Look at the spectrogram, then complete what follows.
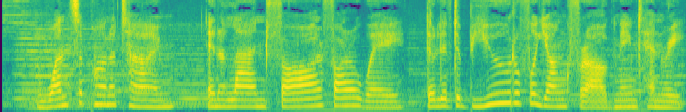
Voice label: story

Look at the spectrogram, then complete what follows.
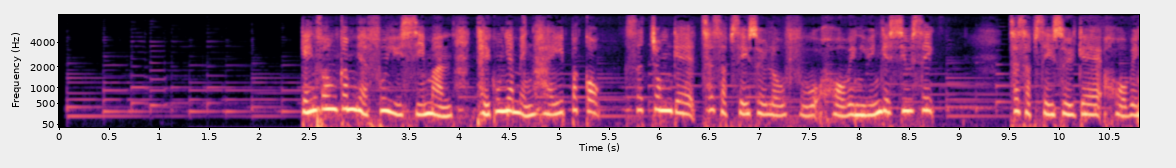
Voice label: Cantonese

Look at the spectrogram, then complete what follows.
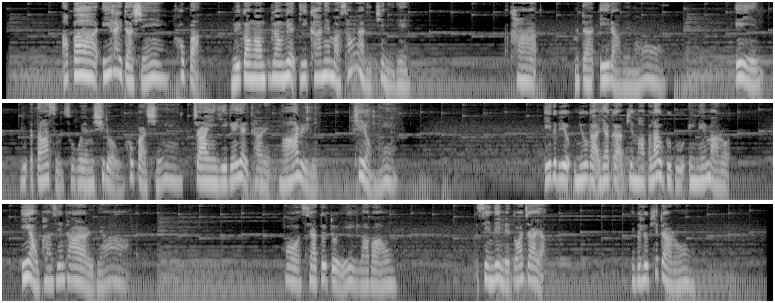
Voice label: story

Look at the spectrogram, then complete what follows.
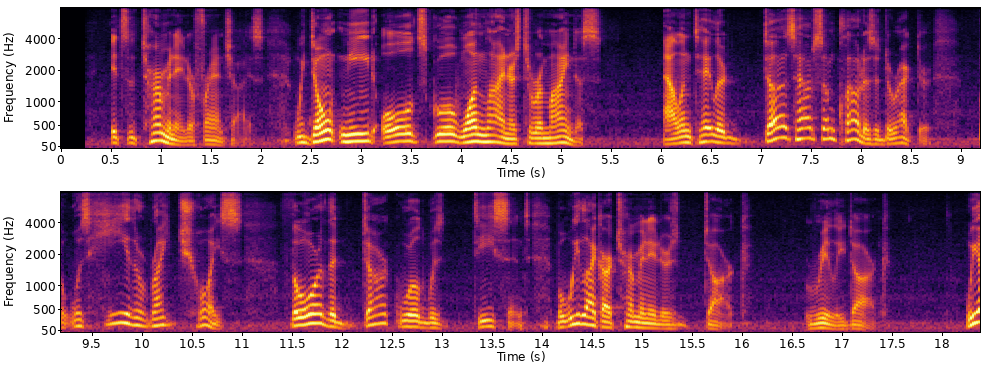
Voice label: narration

